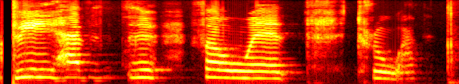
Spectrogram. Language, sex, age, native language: Icelandic, female, 10, Icelandic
